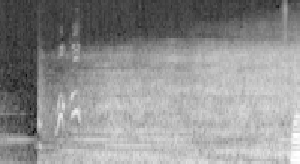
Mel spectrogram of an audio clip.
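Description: Jet aircraft flying overhead in formation, heard as a steady rushing noise that starts suddenly about half a second in and grows slowly louder.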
